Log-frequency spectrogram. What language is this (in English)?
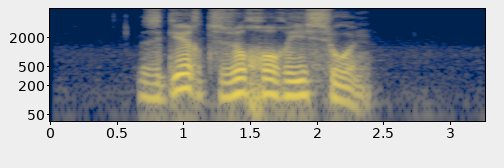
Kabyle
